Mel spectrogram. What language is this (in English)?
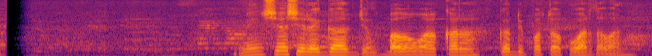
Sundanese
